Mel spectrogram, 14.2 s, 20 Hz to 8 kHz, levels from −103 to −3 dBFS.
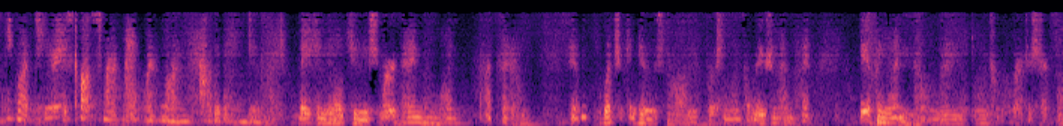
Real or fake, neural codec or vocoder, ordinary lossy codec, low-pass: fake; codec, 44.1 kHz, 0.9 kbps, DAC; MP3, 24 kbps; 7.2 kHz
